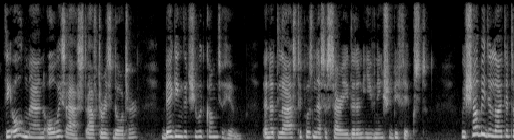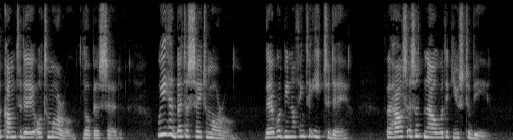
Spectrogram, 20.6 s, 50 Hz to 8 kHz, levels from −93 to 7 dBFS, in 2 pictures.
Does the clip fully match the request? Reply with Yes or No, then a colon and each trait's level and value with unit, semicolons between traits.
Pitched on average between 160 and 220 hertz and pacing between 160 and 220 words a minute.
No: high, 245 Hz; average, 185 wpm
